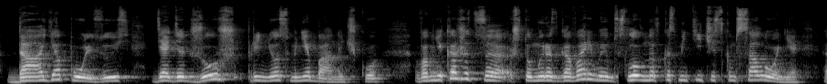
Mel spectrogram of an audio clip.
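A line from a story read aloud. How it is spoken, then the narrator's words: Sudden laughter. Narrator (Russian): рассмеялся вдруг Хью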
